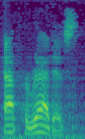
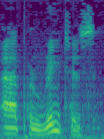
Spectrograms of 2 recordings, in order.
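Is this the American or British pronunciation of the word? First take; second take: American; British. First: The word is said the American way. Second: The word is said the British way. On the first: "在美国一般读成apparatus" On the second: "也有人读成apparatus，尤其在英国"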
